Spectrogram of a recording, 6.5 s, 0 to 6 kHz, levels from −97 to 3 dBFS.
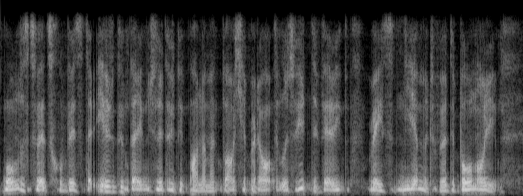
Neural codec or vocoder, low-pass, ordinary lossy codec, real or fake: autoencoder, 44.1 kHz, a latent of 192 numbers a frame, MeloTTS; 5.4 kHz; none; fake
